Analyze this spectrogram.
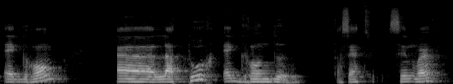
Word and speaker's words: grande: Então, normalmente no feminino, a gente vai pronunciar a última consoante, tá certo? Vocês viram no lugar, no caso do grande, né? Então, le fleuve est grand, la tour est grande, tá certo?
